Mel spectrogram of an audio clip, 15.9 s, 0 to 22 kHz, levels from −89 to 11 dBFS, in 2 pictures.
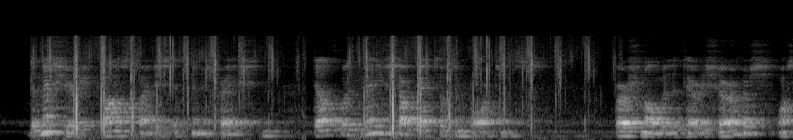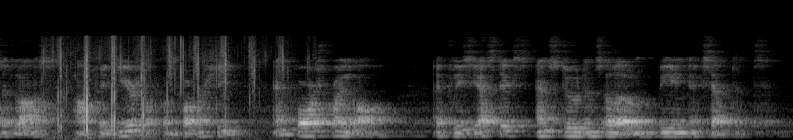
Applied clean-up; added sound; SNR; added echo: none; Run; 7 dB; reverberation time 2.2 s.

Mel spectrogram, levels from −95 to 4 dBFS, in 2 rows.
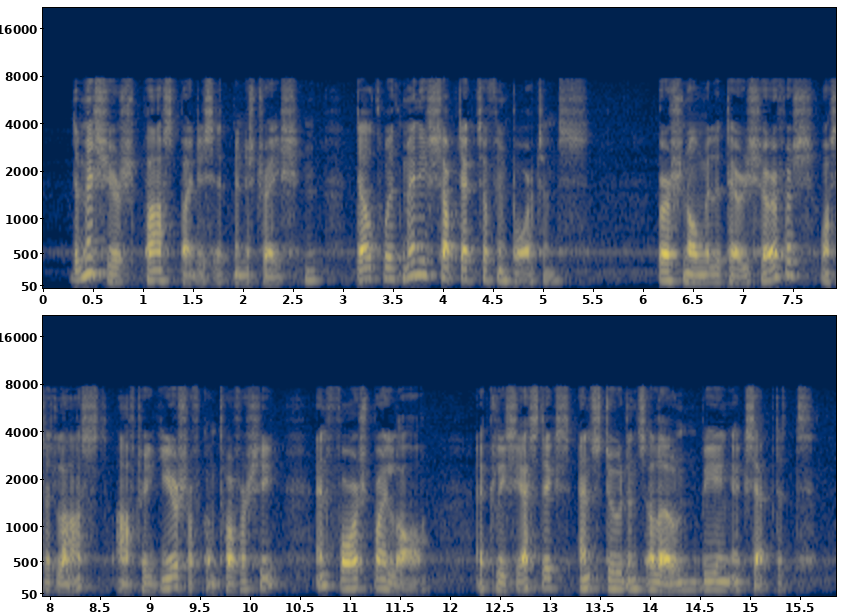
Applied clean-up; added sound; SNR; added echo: none; none; none; none.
